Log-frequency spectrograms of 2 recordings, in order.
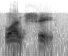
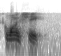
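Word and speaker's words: Guangxi (关系): So you pronounce it as Guangxi? – Yes, Guangxi. – Okay, so Xi is pronounced with SH almost. – It is, yes, it is.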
